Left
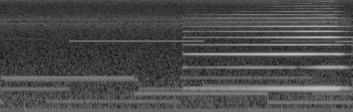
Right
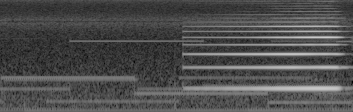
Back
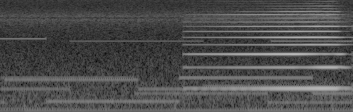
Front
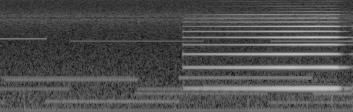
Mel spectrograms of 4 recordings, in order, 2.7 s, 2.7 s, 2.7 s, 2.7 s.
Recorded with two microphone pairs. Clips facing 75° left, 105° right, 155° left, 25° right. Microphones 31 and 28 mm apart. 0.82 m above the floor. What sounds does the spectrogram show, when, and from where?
1.4 s a violin: 60° right, 0.8 m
